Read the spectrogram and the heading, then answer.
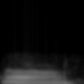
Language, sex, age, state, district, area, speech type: Tamil, female, 18-30, Tamil Nadu, Kallakurichi, rural, conversation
